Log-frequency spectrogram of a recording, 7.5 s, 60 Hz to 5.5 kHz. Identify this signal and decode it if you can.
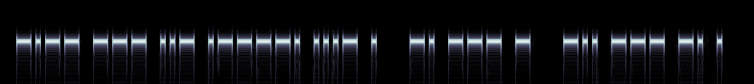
Morse code, heard as a keyed tone, about 25 wpm, 600 Hz. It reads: YOU'VE NOT DONE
